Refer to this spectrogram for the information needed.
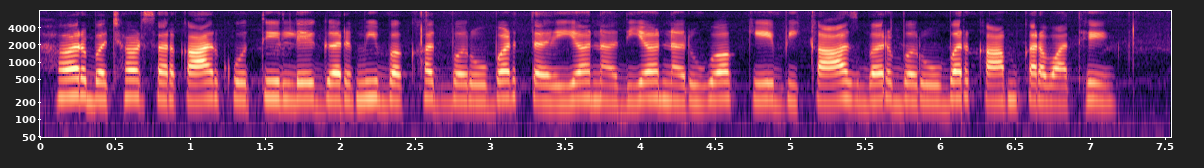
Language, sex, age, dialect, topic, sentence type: Chhattisgarhi, female, 18-24, Western/Budati/Khatahi, agriculture, statement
